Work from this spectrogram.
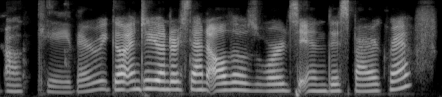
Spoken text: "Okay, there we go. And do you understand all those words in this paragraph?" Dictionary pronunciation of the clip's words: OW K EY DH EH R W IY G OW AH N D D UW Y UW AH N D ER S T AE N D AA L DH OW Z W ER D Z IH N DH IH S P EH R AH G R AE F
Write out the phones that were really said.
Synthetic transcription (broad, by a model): OW K EY DH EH R W IY G OW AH N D D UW Y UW AH N D ER S T AE N D AA L DH OW Z W ER D Z IH N DH IH S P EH R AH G R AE F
